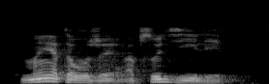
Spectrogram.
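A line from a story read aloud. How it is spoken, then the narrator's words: Quiet, deadly voice. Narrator (Russian): сказал Геджес тихим смертоносным голосом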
